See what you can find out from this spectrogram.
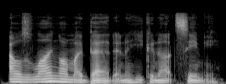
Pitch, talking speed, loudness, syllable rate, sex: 105 Hz, 315 wpm, -18 LUFS, 6.3 syllables/s, male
